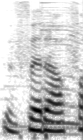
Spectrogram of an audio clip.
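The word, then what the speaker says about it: giraffe: बड़ी सी गर्दन वाला ये जानवर जराफा है। जराफा, जराफे को इंग्लिश में जिराफ कहते हैं। जिराफ, जिराफ। इस वर्ड के एंड पर ई साइलेंट है, इसको आप प्रोनाउंस नहीं करेंगे।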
